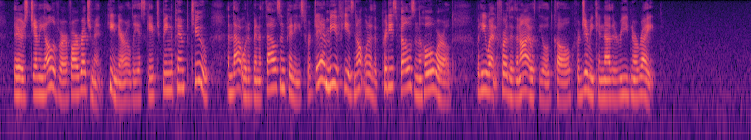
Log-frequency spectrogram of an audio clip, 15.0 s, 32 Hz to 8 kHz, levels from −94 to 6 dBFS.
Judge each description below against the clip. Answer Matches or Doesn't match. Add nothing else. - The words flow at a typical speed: Doesn't match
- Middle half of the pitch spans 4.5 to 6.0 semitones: Matches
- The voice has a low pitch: Doesn't match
